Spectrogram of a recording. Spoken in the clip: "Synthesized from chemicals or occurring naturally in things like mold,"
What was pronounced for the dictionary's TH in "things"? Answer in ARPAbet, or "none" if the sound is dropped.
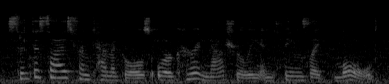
TH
